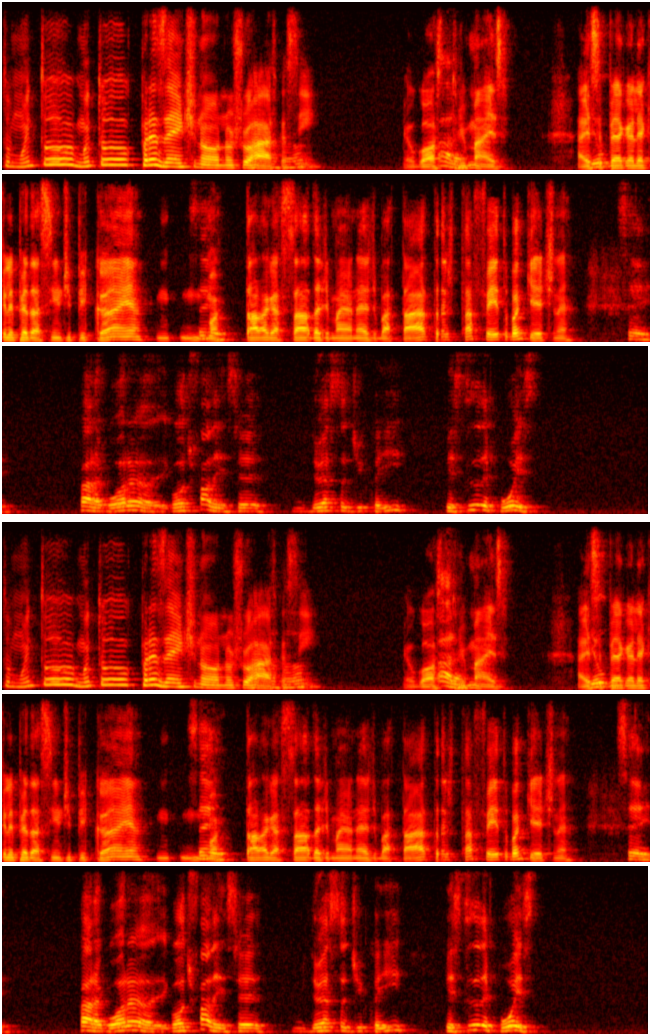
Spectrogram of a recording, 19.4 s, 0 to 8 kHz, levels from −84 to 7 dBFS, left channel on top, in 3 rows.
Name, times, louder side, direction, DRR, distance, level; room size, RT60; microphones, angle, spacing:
voice 1, 0.0-3.1 4.0-5.0 5.5-8.7 8.9-12.6, left 3 dB, 20° left, 0.4 m, -25 dB
voice 2, 2.7-3.1 4.4-4.6 5.9-6.2 8.4-8.7 12.6-13.0 13.7-15.6 15.9-17.0 17.4-18.3, right 3 dB, 65° right, 0.9 m, -26 dB
8.7 x 7.8 x 3.0 m
head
